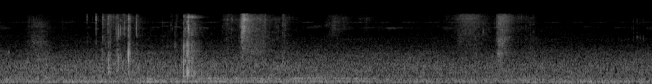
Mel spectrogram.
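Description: Irregular footsteps scuffing and crunching on pavement as someone walks, about half a dozen over a few seconds, over a steady low hum.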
